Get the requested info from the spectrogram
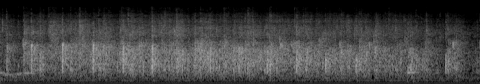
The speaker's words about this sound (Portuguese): Será que você pode aplaudir Jesus?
